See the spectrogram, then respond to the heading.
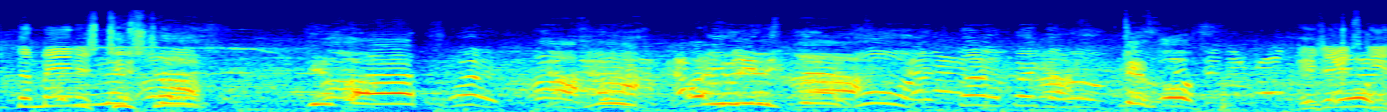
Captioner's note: crowd chatter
